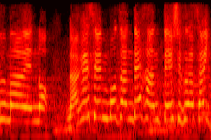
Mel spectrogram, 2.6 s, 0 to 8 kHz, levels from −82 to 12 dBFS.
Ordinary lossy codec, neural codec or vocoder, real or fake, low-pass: AAC, 32 kbps; none; real; 7.2 kHz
